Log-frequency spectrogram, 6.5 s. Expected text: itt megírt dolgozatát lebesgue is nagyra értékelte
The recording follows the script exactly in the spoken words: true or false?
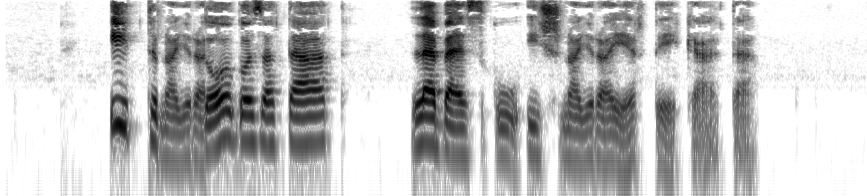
false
